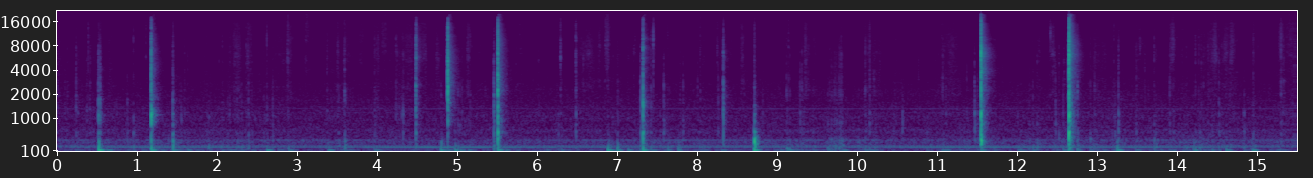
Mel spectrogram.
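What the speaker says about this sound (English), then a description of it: "When you're snapping it back together, it does make noises like you think it's breaking" Sharp plastic clicks and snaps as a Garmin Nuvi 2699LM GPS casing is snapped back together, scattered irregularly over a low steady hum, some louder cracks standing out, with no talking.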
